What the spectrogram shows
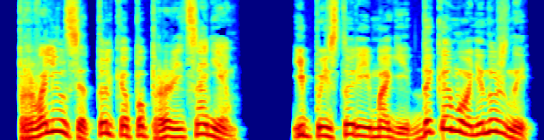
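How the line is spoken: Cheerful. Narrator (Russian): весело сказал он

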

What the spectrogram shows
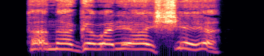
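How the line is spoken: Astonished howling elders. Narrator (Russian): взвыли старейшины, что даже никогда не слышали о подобном

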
